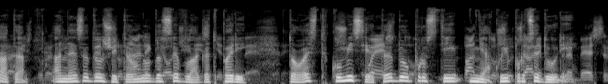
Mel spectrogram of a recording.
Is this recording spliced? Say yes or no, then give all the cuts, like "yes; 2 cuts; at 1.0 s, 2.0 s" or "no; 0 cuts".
no; 0 cuts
